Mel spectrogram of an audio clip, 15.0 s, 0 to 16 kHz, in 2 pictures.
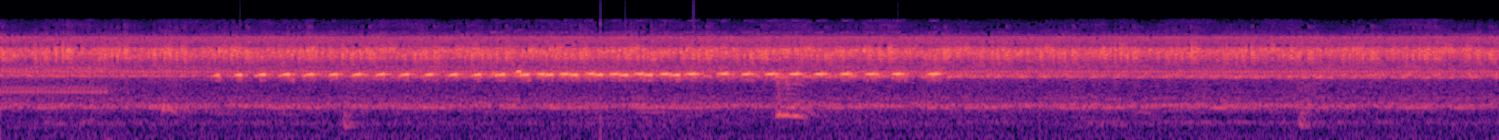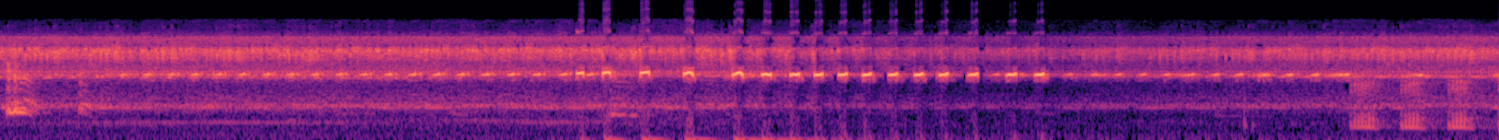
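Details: Bird-voiced treefrog at Barataria-Terrebonne Estuary, 9:00 pm, May 10, 2011, giving rapid, whistled notes over a dense, steady chorus including pig frogs and insects.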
